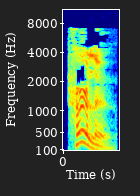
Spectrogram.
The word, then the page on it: purlieu: British English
